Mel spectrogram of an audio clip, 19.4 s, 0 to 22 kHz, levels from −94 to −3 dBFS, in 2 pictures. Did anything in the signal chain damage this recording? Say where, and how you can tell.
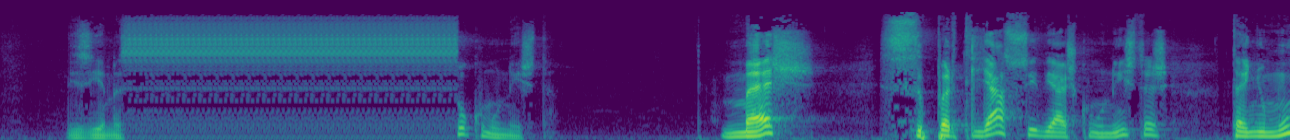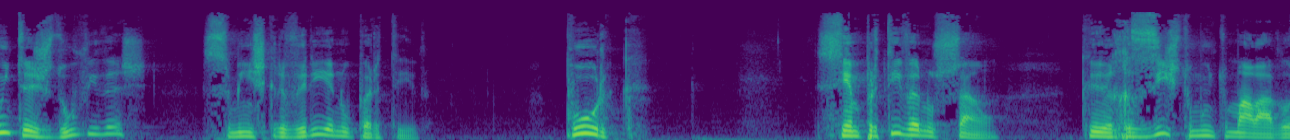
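Yes: a system hang loop at the driver or buffer stage. The hardware replayed one 40 ms buffer from 0.97 to 3.43 s, giving a steady 25 Hz buzz.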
